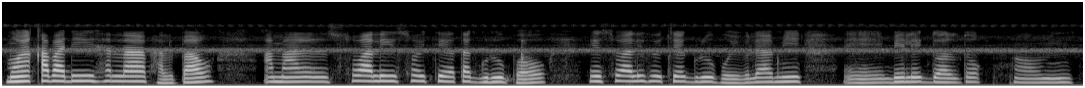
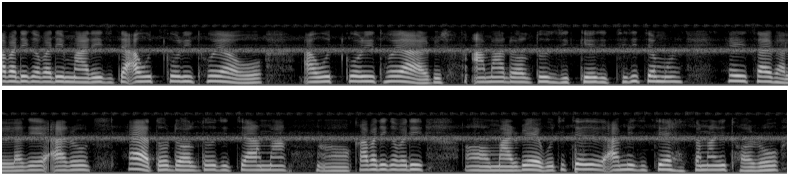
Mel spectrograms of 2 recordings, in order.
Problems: background sounds at intervals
